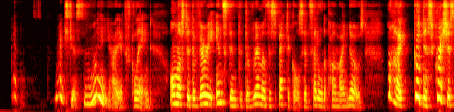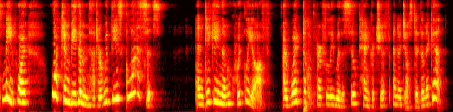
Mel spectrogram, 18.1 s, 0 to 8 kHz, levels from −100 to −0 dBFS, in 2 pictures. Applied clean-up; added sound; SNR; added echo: neural mask model DeepFilterNet 3.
